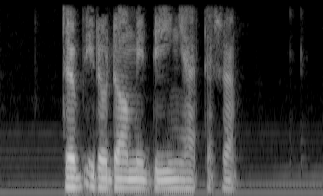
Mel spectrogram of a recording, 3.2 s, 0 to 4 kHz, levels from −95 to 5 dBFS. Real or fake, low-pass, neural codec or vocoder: real; 3.6 kHz; none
